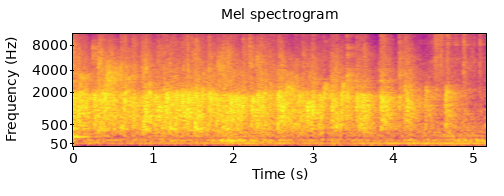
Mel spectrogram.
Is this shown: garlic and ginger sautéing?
no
